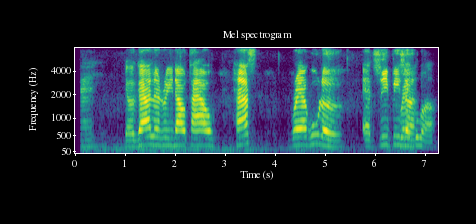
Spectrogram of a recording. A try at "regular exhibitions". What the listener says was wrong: Regular. Đọc bình thường thôi, không có cần nhấn nhá quá mạnh đâu. Regular exhibitions.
